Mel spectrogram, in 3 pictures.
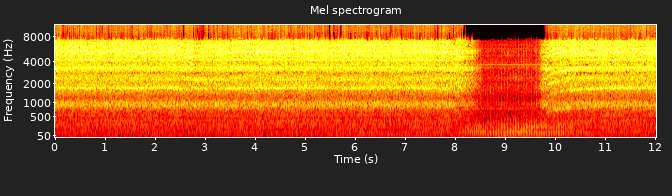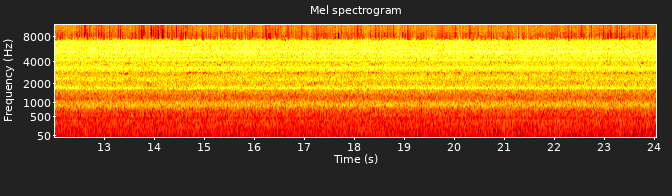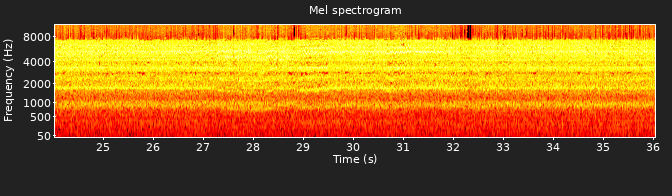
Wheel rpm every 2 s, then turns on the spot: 230, 230, 230, 210, 30, 210, 230, 230, 230, 230, 230, 230, 230, 230, 220, 230, 230, 230.
none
